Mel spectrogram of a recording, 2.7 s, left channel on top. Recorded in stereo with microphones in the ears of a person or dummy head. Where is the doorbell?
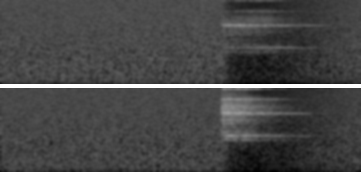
70° right (ahead or behind), 5.5 m.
